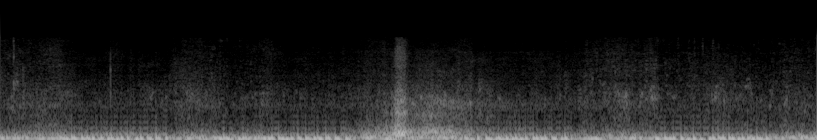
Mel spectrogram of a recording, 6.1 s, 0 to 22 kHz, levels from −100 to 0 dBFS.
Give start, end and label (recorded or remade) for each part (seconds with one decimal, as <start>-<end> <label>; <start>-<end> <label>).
0.0-0.4 recorded; 0.4-1.4 remade; 1.4-2.0 recorded; 2.0-4.4 remade; 4.4-6.1 recorded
